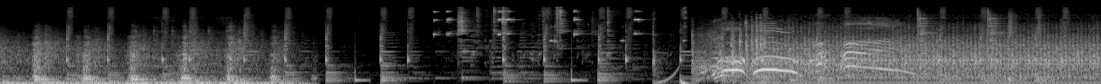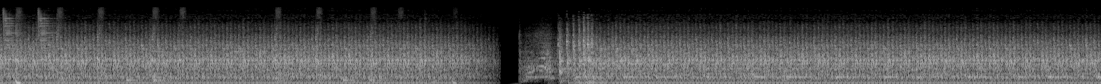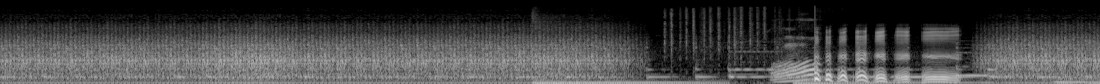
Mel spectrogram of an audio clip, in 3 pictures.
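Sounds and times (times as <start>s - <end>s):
tractor engine chugging: 7.4s - 33.0s.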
